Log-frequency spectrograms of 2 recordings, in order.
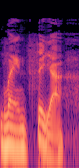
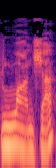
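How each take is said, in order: First: The name is said with an English pronunciation. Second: The name is said with an Italian pronunciation. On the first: "In English, it's pronounced Lancia" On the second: "I will pronounce it the Italian way. It's Lancia"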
